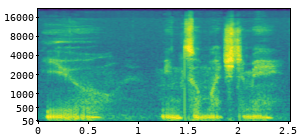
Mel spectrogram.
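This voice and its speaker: A man playing a possessive, tender young boyfriend in an intimate ASMR roleplay, whispering breathily in a halting, softly pleading way. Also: close to an everyday voice. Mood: possessive, intense. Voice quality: breathy, husky whisper with gravelly creak. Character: possessive, tender, jealous young boyfriend comforting his sweetheart.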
